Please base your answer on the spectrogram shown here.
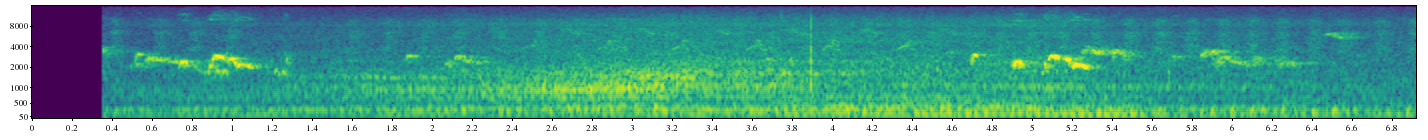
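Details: Red-whiskered bulbul at a bird trap, recorded 3 March 2018, sings in a ché style: two short, bright warbled phrases about four seconds apart, over a steady low mechanical hum and outdoor background noise.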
